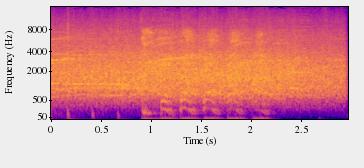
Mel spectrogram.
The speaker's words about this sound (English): What is that? Is that an audience? Yeah, it's applause.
